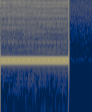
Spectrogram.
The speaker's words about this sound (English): Well, you know, I, I hear the ringing because yes, I was trying I to the show. I'm not sure whether or not. Uh, and it doesn't look like he's answering his uh, phone.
